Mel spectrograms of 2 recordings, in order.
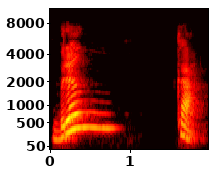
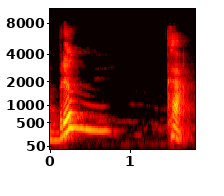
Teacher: então o bran é a tônica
